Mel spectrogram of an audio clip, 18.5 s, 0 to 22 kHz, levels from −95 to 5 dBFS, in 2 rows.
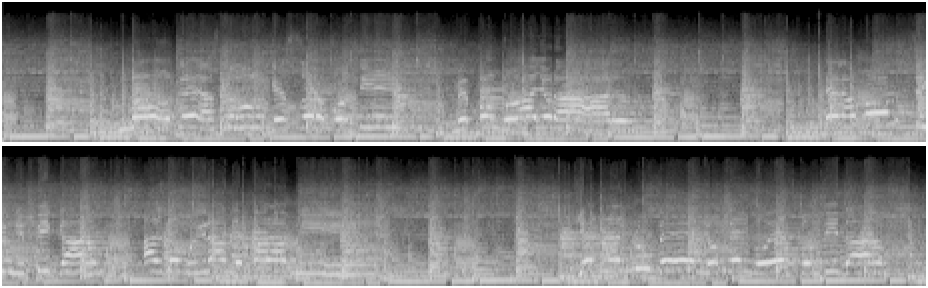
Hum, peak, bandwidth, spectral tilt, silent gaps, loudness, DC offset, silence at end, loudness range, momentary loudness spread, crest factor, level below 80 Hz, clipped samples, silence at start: none; -4 dBFS; 12.5 kHz; -6 dB/octave; none; -17 LUFS; under 0.1%; 0 s; 2 LU; 6 LU; 14 dB; -40 dBFS; under 0.1%; 0 s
